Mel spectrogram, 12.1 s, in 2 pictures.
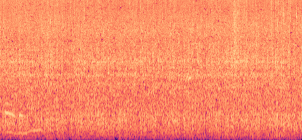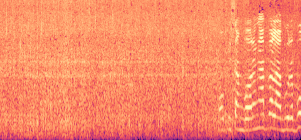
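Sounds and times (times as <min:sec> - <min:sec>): heavy rain splashing on puddles: 0:00.0 - 0:12.0.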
